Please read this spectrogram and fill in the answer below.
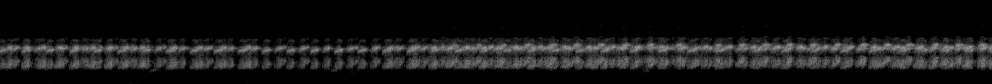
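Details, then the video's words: Night chorus of many tree frogs at a forest pond in north-east Italy in mid-April; fast rattling croaks overlap into a steady, throbbing high-pitched drone that swells slightly toward the end. "relaxing forest pond by night with singing tree frogs"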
